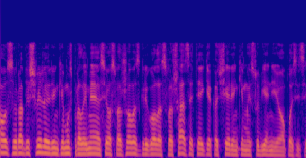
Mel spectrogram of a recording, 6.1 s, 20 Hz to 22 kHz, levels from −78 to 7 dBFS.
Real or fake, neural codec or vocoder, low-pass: real; none; 7.2 kHz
